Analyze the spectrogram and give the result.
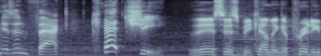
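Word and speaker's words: Cait Sith: really annoying dude the game calls Kate Sethe Kate's it but the correct pronunciation is in fact catchy this is becoming a pretty big mess Reeve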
